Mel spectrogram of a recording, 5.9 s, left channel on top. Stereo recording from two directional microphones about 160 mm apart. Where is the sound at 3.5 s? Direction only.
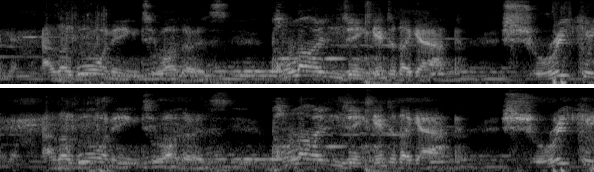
90° left.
